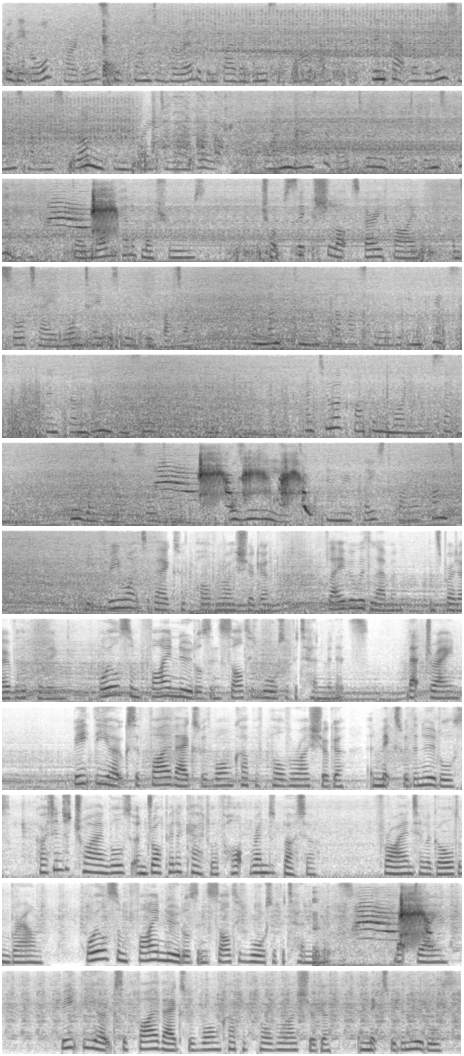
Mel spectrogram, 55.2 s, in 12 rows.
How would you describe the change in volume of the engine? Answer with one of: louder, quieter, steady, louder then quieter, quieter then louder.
quieter.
